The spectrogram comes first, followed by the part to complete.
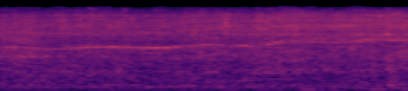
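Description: Bicycle rollers running faintly and steadily under a road bike's spinning tyres, with a thin, slightly wavering high whine.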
